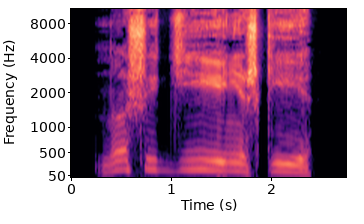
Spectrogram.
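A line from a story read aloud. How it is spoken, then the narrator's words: Sad whine. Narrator (Russian): печально проскулил Генка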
